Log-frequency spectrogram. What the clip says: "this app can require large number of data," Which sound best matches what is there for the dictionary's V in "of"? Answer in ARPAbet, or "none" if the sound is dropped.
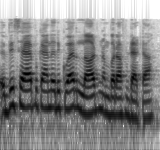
P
